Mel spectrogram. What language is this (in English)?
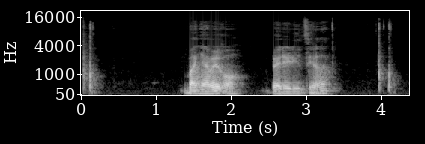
Basque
